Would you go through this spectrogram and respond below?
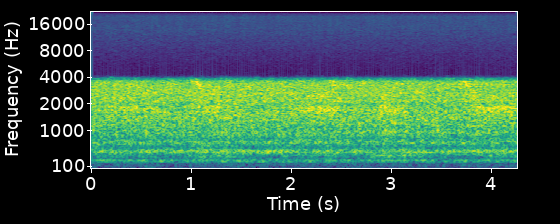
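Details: A dense, steady roar of countless western honey bees buzzing together as a colony swarms from a top bar hive in rural North Devon, near the Atlantic coast.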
